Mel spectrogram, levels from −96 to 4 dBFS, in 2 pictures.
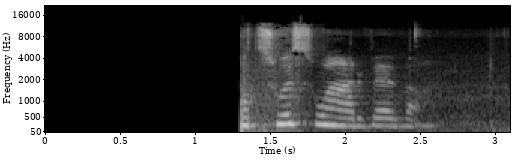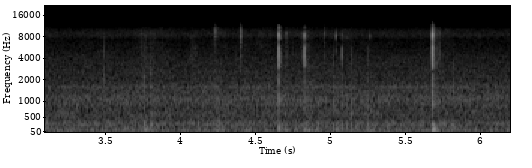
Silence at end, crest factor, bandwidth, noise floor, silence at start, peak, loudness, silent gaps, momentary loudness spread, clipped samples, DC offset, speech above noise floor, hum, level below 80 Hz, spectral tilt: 0.5 s; 26 dB; 12.5 kHz; -60 dBFS; 1.3 s; -6 dBFS; -26 LUFS; none; 25 LU; under 0.1%; under 0.1%; 33 dB; none; -62 dBFS; -1.5 dB/octave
